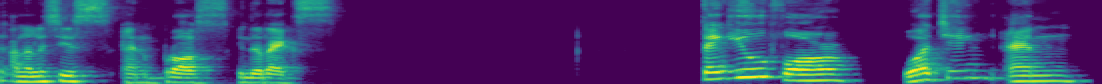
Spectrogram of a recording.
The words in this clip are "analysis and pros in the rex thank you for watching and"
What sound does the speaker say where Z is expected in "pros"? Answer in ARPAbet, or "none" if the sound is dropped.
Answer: S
